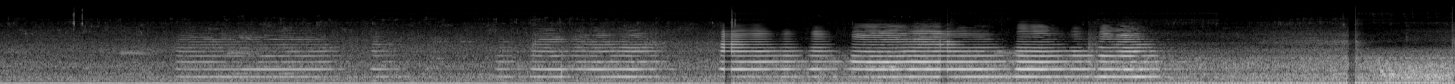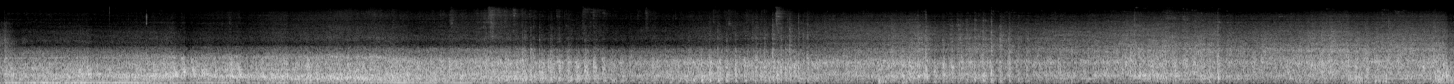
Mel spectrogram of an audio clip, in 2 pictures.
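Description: WAP-5 electric locomotive sounding its horn in a series of long blasts over about ten seconds as it approaches. Then the rush and wheel clatter of the locomotive and its Garib Rath Express coaches passing close by at speed.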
